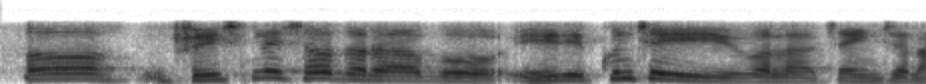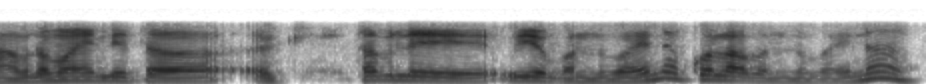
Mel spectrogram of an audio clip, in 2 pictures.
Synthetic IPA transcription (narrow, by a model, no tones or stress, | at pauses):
ʌpʰresnʌjt͡sʰʌt̪ʌɾʌːbʌɦeɾikunt͡sʰʌjwalat͡saint͡sʰʌɦlaɦamɾomajlet̪ʌ | t̪ʌpãleṵjobʱʌnːubʱʌenʌkolabʱʌnːubʱʌenʌ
